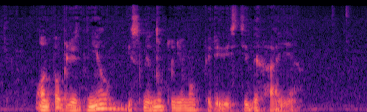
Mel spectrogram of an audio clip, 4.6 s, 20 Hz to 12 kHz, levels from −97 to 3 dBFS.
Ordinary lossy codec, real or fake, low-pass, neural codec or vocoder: MP3, 96 kbps; fake; 9.9 kHz; vocoder, 22.05 kHz, 80 mel bands, WaveNeXt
